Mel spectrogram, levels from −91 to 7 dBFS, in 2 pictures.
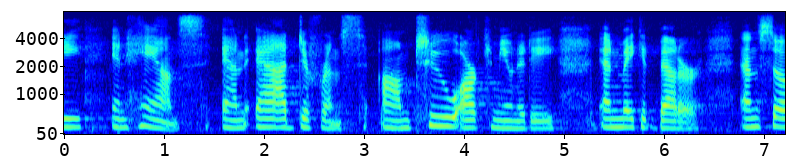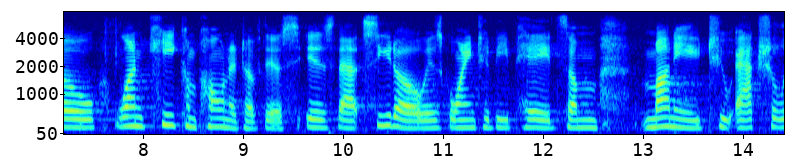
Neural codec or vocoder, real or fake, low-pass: none; real; 7.2 kHz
